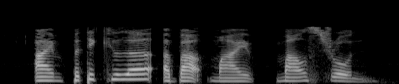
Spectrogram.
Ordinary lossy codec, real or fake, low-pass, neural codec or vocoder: MP3, 24 kbps; real; 7.2 kHz; none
